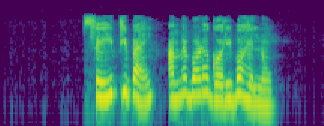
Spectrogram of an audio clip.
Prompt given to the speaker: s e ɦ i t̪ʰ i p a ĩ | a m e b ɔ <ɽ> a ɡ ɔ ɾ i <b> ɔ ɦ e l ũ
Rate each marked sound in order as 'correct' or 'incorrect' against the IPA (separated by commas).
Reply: correct, correct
